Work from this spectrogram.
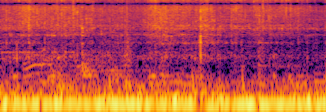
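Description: Ginger fries in a pan as the first step of a saucy mussels dish, a steady loud sizzle with a few faint stirring clicks and no talk.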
